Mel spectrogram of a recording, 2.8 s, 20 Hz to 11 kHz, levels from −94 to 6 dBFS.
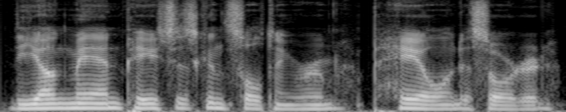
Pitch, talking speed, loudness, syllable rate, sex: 125 Hz, 210 wpm, -16 LUFS, 6.1 syllables/s, male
